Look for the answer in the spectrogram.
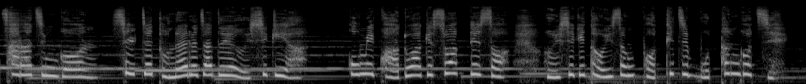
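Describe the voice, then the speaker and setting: A woman playing a small, wise child deity in a game, speaking in a calm, measured, thoughtful way. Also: very high voice, over music. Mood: calm, explaining. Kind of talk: scripted game character dialogue.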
